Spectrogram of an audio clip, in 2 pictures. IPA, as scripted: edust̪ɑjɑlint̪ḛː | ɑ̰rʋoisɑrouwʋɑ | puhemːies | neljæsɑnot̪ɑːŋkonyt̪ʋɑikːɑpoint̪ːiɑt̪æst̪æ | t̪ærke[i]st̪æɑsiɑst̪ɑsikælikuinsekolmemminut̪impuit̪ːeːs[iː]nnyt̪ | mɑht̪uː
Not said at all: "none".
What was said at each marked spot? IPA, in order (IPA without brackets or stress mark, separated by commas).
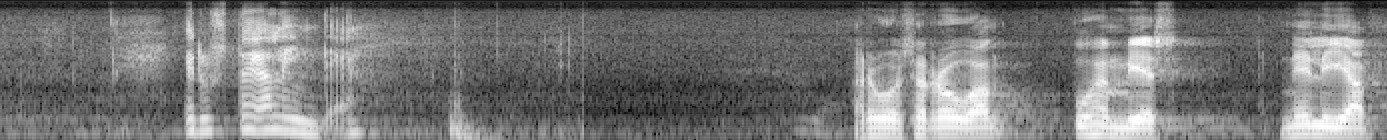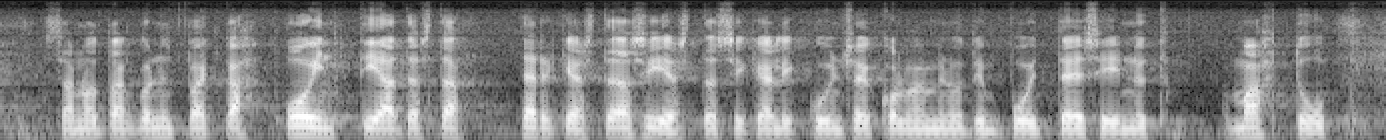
æ, iː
